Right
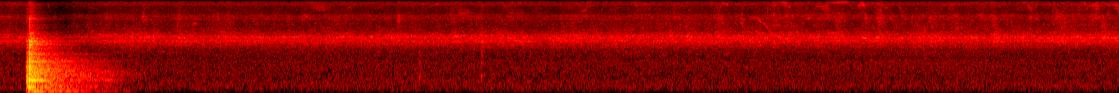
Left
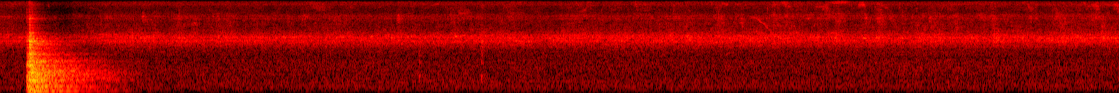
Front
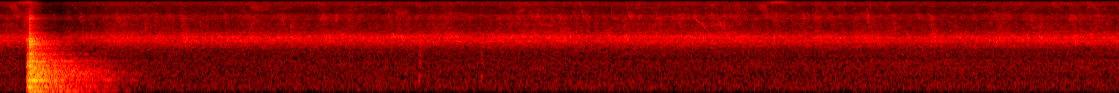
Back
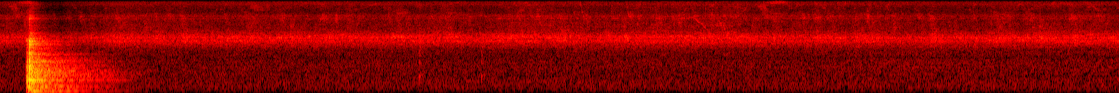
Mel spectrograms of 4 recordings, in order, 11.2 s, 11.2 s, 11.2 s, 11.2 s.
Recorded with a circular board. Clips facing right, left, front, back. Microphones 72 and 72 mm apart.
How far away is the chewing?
I don't hear chewing.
